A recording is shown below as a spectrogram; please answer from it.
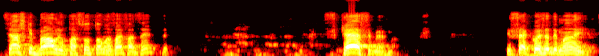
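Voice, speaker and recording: Brazilian male pastor, lively high voice, dull lo-fi church recording. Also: normal speed, long pauses, slightly rough. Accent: Brazilian Portuguese. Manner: animated preaching, acts out family dialogue. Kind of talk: sermon.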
